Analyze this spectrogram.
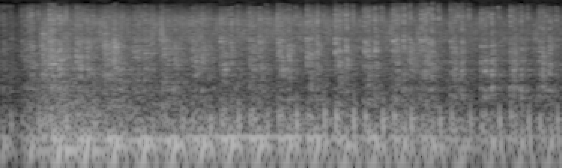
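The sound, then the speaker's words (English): A charred, smoking, damaged car's engine runs as the car turns, a loud, rough rumble with an uneven, pulsing throb throughout. “Darnell watches closely as the cremated car turns in front of him. He can't see into her for the smoke spewing from her bodywork.”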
